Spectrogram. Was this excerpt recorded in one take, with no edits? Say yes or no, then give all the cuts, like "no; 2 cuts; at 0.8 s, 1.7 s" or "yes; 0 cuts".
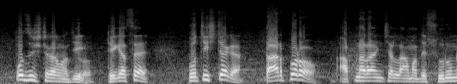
yes; 0 cuts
